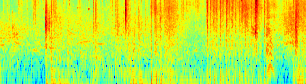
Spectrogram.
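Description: Explosions rumble nearby.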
